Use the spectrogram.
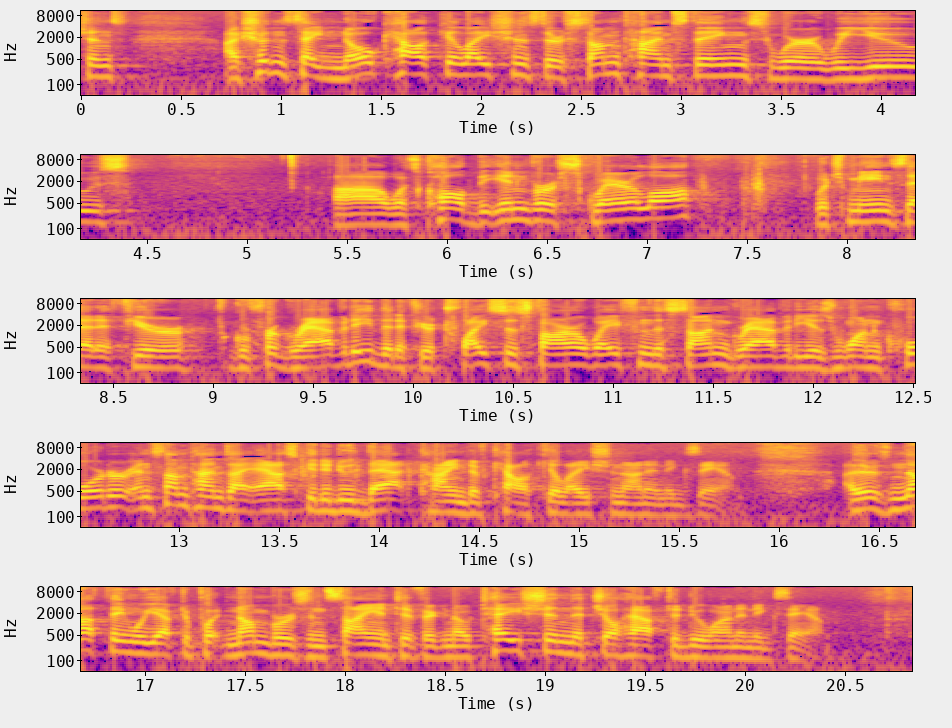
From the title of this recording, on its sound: Live Class Lecture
